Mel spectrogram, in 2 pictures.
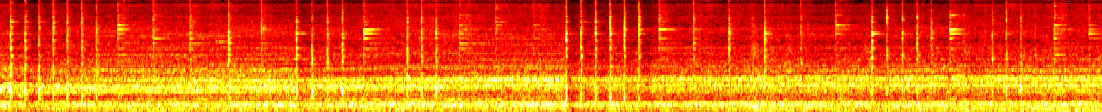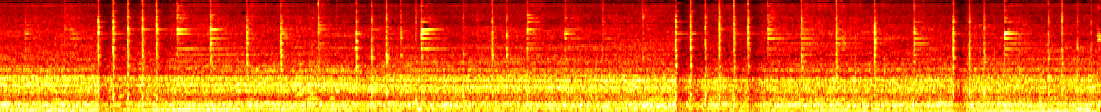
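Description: Two metal spatulas clattering and scraping on a large flat iron griddle as a heap of chopped egg bhurji is chopped and turned, in quick runs of metallic taps that come and go. Under them runs a steady sizzle and hum.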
